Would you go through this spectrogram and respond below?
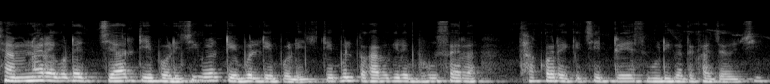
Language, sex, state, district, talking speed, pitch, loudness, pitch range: Odia, male, Odisha, Nuapada, 125 wpm, 145 Hz, -14 LUFS, 140-160 Hz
